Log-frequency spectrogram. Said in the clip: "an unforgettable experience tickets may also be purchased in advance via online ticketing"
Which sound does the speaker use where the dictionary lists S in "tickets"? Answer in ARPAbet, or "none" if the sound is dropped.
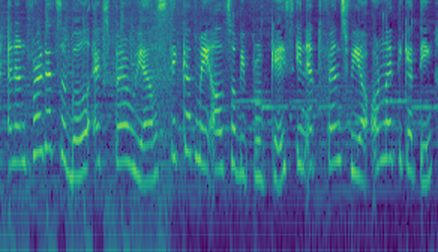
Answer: none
